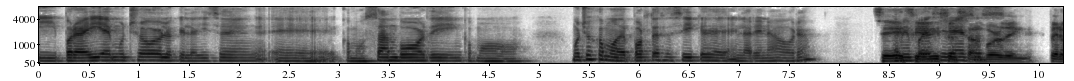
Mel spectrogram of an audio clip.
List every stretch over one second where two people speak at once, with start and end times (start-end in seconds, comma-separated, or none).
8.5-9.7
